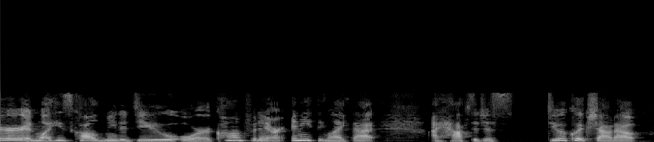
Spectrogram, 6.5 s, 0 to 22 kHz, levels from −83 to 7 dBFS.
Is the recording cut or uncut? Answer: uncut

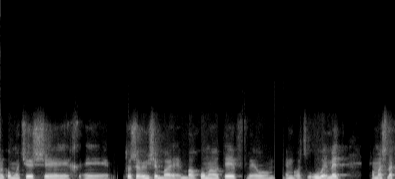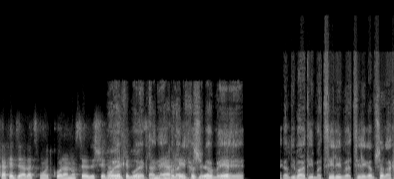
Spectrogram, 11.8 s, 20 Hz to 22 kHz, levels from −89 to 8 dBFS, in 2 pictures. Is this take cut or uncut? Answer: uncut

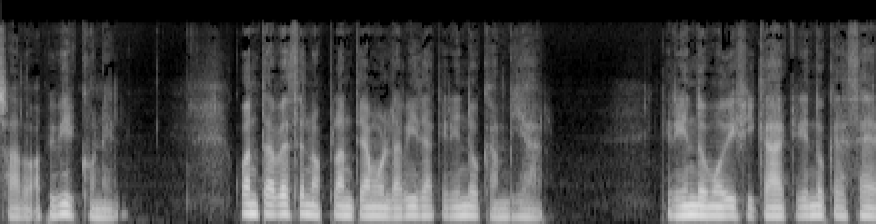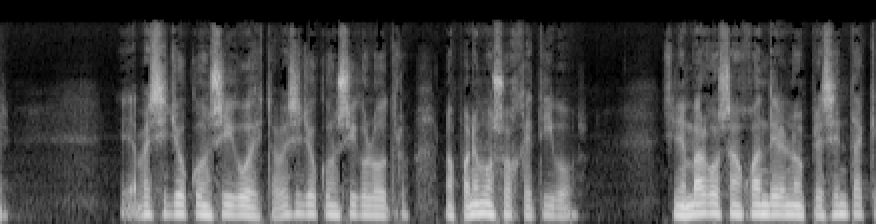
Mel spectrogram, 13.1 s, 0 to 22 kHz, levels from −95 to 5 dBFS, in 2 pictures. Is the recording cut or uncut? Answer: uncut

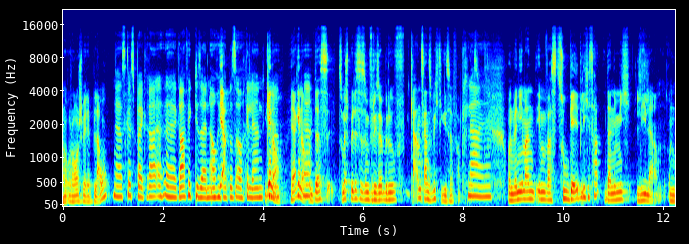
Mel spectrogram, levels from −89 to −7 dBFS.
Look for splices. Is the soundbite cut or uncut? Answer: uncut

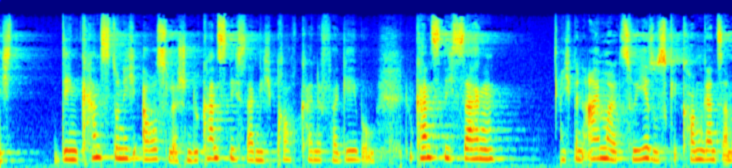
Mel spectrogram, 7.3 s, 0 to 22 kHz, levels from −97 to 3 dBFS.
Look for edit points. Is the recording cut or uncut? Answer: uncut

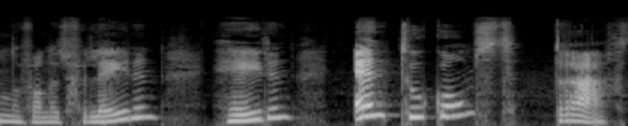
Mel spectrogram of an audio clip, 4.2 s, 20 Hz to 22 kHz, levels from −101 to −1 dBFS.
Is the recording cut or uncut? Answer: uncut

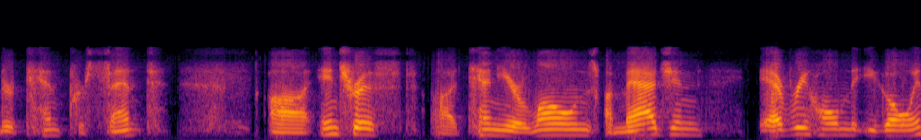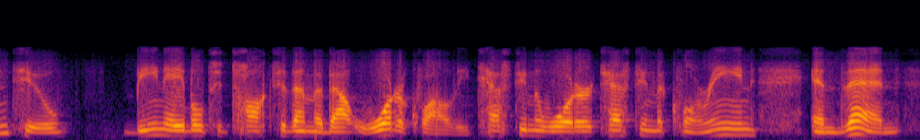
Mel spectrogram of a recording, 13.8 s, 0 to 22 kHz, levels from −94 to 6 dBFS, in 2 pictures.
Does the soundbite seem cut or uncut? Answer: cut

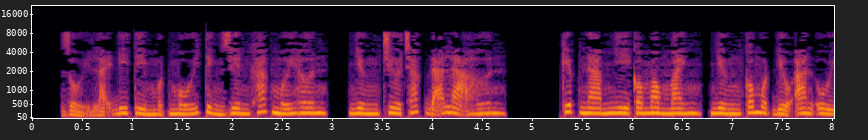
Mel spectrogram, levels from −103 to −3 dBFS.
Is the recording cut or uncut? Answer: cut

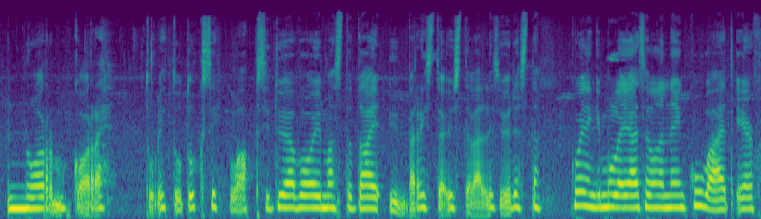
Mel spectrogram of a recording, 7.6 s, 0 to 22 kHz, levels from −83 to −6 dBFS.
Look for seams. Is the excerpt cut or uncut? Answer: cut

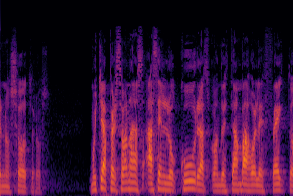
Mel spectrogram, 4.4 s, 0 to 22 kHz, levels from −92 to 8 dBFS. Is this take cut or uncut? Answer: uncut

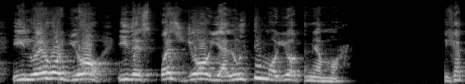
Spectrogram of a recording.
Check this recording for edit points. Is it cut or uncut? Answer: cut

